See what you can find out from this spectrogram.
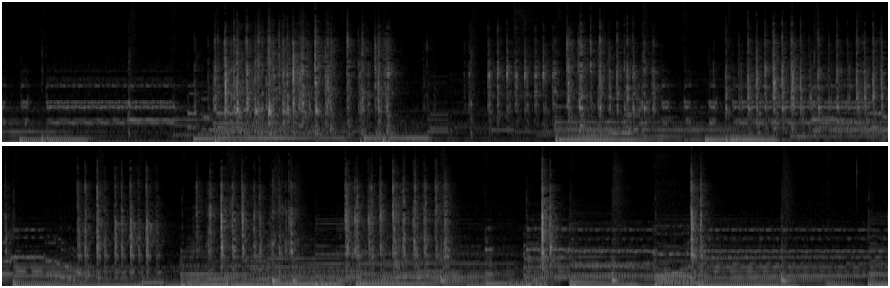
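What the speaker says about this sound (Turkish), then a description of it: "Gördüğünüz gibi arkadaşlar sesi cidden iyi." Rapid typing on a Gamepower Warlock mechanical keyboard with red switches, a dense run of close, loud key clicks and clacks continuing throughout, with brief pauses between bursts and no talk.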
